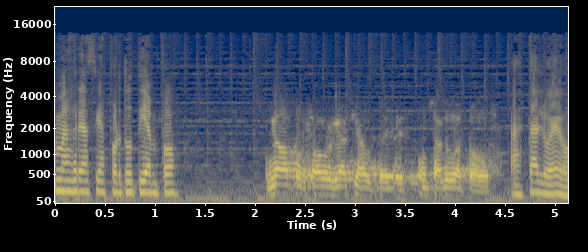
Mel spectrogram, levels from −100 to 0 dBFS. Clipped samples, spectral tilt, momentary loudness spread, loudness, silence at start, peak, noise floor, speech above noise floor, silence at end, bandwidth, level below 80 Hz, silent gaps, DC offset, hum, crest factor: under 0.1%; -7 dB/octave; 5 LU; -21 LUFS; 0 s; -8 dBFS; -43 dBFS; 23 dB; 0 s; 13.5 kHz; -48 dBFS; none; 0.6%; none; 12 dB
